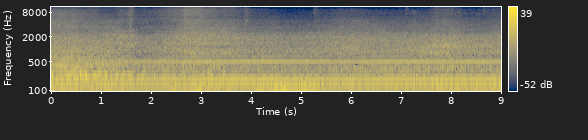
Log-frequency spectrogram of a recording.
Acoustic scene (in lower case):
bus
